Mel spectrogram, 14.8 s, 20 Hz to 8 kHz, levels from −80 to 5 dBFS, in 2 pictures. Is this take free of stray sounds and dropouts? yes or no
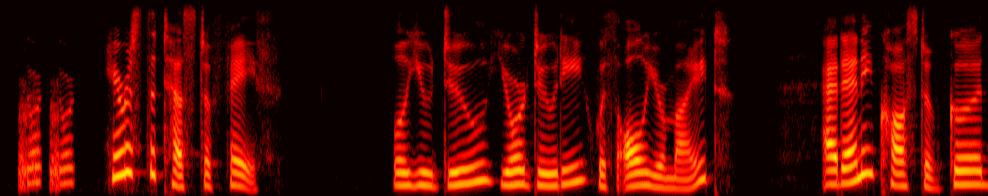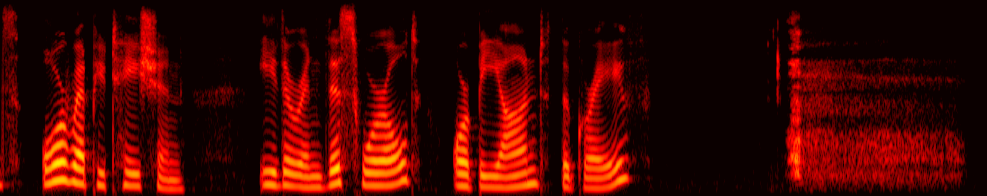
no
